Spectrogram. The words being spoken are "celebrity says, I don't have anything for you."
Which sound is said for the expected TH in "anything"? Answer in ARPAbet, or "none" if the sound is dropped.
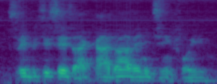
T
